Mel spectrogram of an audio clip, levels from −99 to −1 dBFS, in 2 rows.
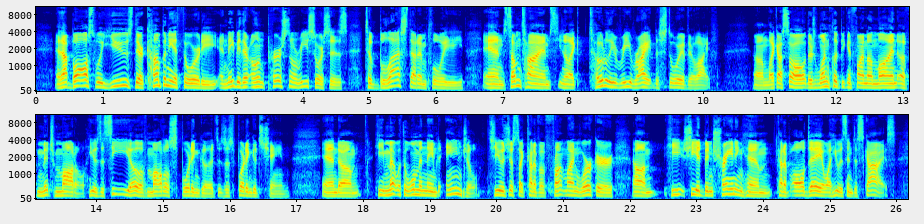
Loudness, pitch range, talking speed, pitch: -29 LUFS, 135-180 Hz, 210 wpm, 155 Hz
